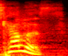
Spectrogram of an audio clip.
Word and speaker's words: Kelis: And how do you say her name? Singer Kelis? – Kelis. – Kelis. Like we should all know.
